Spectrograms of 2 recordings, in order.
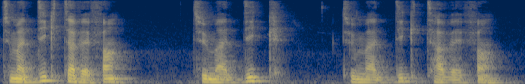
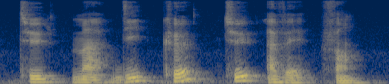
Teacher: So the que, when it doesn't have ce, also gets reduced to k very often.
